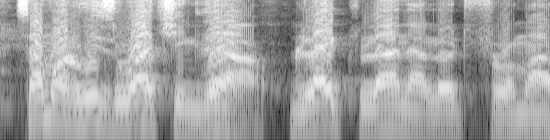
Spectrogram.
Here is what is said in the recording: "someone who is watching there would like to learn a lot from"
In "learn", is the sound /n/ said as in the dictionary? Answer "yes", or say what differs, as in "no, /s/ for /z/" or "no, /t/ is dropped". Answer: yes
